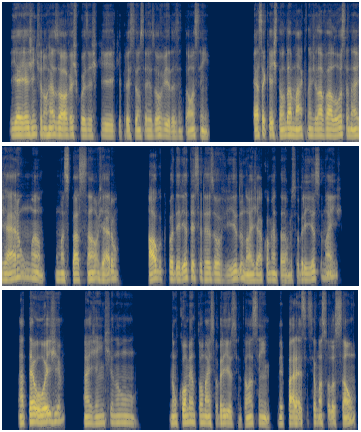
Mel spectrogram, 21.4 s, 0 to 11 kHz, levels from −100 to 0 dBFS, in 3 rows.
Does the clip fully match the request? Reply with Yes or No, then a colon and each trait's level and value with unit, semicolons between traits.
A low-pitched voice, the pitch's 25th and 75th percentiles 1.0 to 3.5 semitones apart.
Yes: low, 110 Hz; narrow, 2.4 semitones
